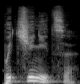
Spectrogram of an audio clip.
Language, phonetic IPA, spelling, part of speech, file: Russian, [pət͡ɕːɪˈnʲit͡sːə], подчиниться, verb, Ru-подчиниться.ogg
- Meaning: 1. to obey, to submit to, to surrender, to be subordinate to 2. passive of подчини́ть (podčinítʹ)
